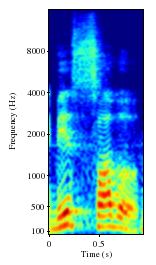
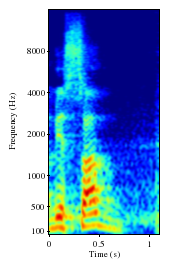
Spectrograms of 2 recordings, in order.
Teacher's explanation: دونوں ہونٹ آپس میں مل رہے ہیں لیکن فوراً الگ ہٹ رہے ہیں، لیکن میں کہوں اگر بالصبر تو اس طرح سے قلقلہ نہیں ہوگا۔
